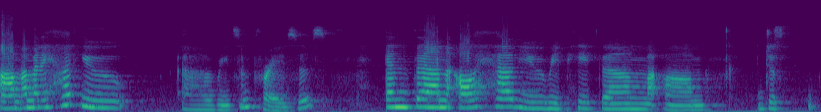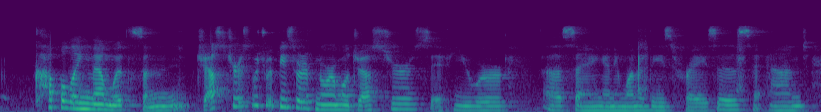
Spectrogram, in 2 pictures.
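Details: Adult woman (clinician); Normal speech.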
